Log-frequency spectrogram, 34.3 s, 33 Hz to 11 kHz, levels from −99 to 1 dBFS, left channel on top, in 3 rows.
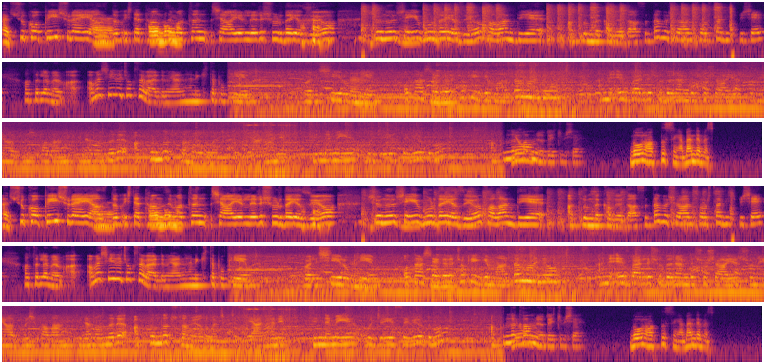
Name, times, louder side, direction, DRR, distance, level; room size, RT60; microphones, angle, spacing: voice 1, 0.0-8.2 8.5-15.4 15.9-17.1 17.4-27.3 27.5-29.9 30.2-31.6, right 3 dB, 50° right, 0.6 m, -23 dB
voice 2, 1.4-1.7 2.2-2.7 4.7-4.8 5.9-6.2 16.6-17.1 17.9-18.3 30.5-30.9 32.3-33.5, left 3 dB, 30° left, 0.3 m, -21 dB
sound 1, 5.4-5.7 6.3-7.6 8.2-9.4 10.0-11.0, left 5 dB, 80° left, 0.8 m, -31 dB
sound 2, 14.8-30.4, right 1 dB, 5° right, 0.7 m, -28 dB
5.1 x 2.2 x 2.3 m
head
